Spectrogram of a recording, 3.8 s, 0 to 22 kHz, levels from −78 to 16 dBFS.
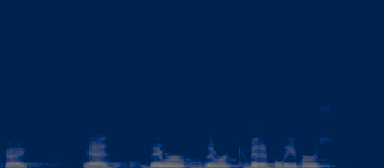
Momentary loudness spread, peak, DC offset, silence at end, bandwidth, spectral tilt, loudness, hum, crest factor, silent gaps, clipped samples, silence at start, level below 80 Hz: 11 LU; -28 dBFS; under 0.1%; 0.55 s; 8.4 kHz; -7 dB/octave; -43 LUFS; none; 16 dB; none; under 0.1%; 0.05 s; under -90 dBFS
